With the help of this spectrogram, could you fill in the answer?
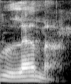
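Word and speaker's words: llama: pro idioma inglês e eles falam lama compreendo tem dois L ali você não sabe bem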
